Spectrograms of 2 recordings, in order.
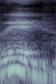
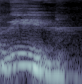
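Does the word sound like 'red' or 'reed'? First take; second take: red; reed. First: The vowel is short, like 'red'. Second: The vowel is long, like 'reed'. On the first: It is the form used in the passive sentence. "কিন্তু এখানকার উচ্চারণ হচ্ছে রেড" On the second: It is the form used in the active sentence. "এখানকার উচ্চারণ হচ্ছে রিড"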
